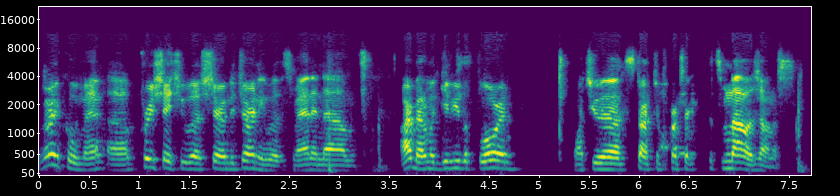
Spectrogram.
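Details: Adult man speaking; normal speech.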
